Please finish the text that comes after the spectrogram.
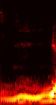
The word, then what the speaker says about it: ye: shop in the end ye as in y old bookstore is a completely different word using the letter Thorn and should just be pronounced exactly like the this doesn't sound nearly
